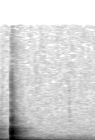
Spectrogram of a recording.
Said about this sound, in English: I'm knocking. But you're looking through the peephole.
